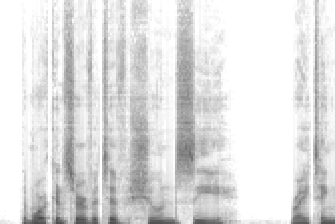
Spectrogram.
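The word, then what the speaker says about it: Xunzi: the more conservative uh how do you pronounce that shuni is that X pronounced as a sh I think it's a sh anyway the more conservative shun Z writing not much later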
